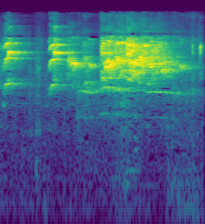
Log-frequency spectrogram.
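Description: Gouldian finch giving thin, high, whistled notes in three quick bursts, the last one longer and hissier.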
